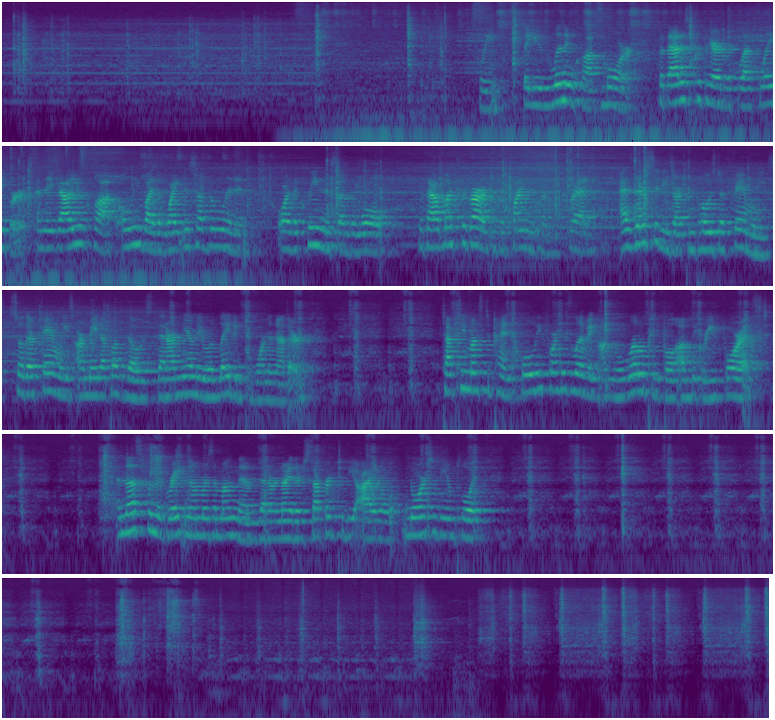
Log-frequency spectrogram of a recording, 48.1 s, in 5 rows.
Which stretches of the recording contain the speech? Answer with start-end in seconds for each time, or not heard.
5.8-23.1, 24.8-28.9, 30.3-34.9.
